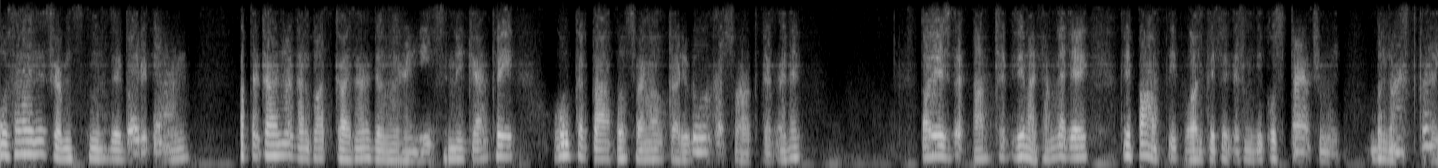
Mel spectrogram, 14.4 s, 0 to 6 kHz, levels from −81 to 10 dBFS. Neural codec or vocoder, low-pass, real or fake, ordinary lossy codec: codec, 44.1 kHz, 0.9 kbps, DAC; 5.4 kHz; fake; Opus, 16 kbps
